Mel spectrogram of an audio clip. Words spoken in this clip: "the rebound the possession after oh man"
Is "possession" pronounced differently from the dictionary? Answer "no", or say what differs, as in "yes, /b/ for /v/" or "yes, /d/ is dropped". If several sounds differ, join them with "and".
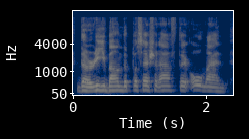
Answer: yes, /s/ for /z/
